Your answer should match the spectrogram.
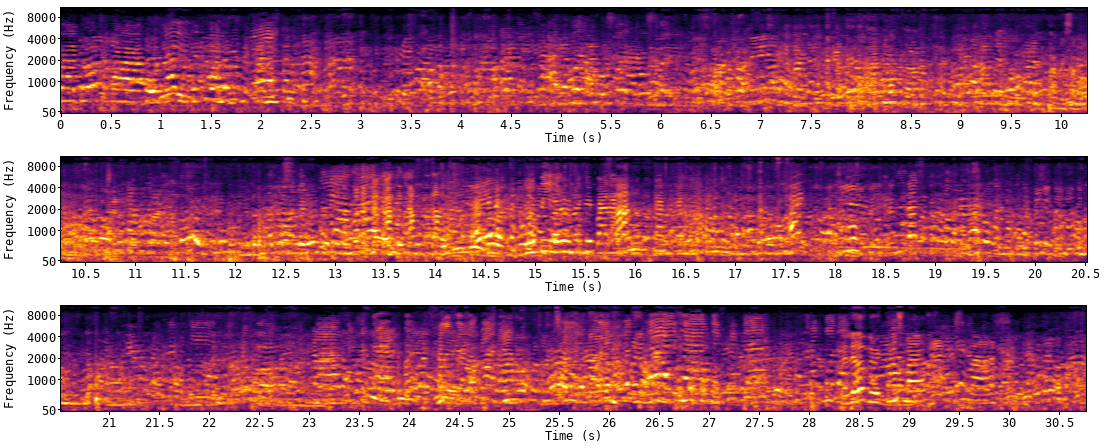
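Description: Chatter of many people talking at once in a crowded room, a steady babble of overlapping voices with no single voice standing out.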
